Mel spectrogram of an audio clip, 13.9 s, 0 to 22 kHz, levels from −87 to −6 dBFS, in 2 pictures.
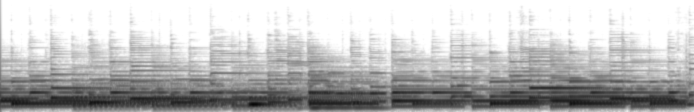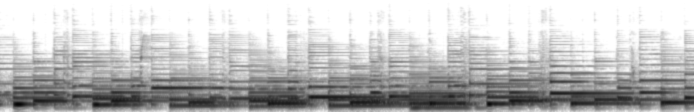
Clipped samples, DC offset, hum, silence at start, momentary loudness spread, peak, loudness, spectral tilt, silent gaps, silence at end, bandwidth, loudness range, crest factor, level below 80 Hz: under 0.1%; under 0.1%; none; 0 s; 5 LU; -2 dBFS; -18 LUFS; -9 dB/octave; none; 0 s; 7.4 kHz; 1 LU; 14 dB; -60 dBFS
